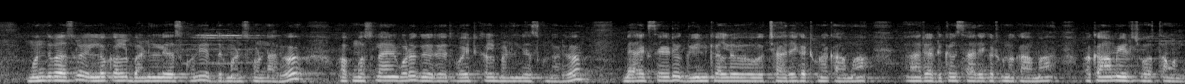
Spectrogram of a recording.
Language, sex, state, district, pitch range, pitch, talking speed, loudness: Telugu, male, Telangana, Nalgonda, 155-170 Hz, 160 Hz, 180 wpm, -18 LUFS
